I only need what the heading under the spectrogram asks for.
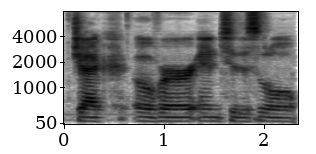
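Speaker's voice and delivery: ordinary talk, nothing marked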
